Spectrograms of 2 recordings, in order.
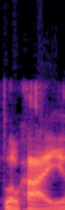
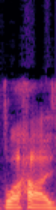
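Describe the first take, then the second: First: The name is said with Swedish-style vowels. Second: The name is said with English-style vowels. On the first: "I think it's how you pronounce it in Swedish" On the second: "how everybody says"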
